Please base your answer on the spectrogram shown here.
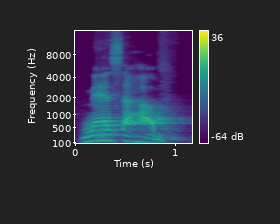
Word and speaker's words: Mezahab: And his wife's name was Mehetabel, the daughter of Matred, the daughter of Mezahab. Why am I adding some syllables there? Mezahab.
